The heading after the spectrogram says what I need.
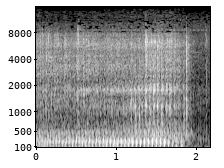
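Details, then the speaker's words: Yamaha YZ250 dirt bike after breaking on the trail: rough rattly idle with a hard even beat around twelve per second before fading; something inside the engine broke, and it smoked and smelled afterwards. "You hear that? Yeah, I broke something."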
